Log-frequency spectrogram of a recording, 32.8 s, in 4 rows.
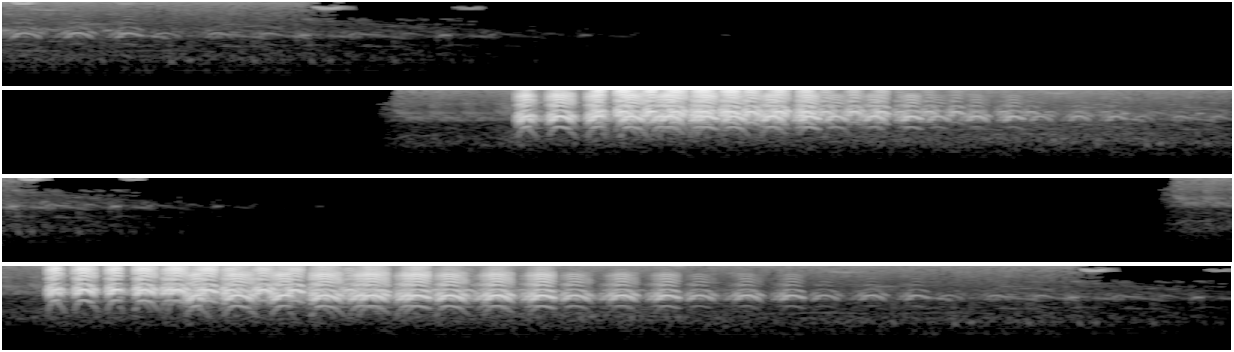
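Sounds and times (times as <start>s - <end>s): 
crow cawing: 11.6s - 16.4s, 24.9s - 31.3s.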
